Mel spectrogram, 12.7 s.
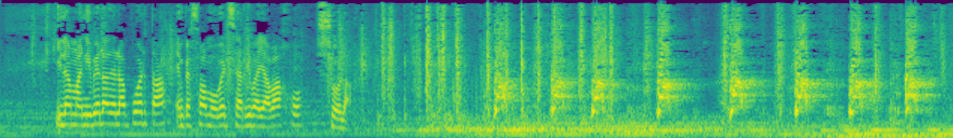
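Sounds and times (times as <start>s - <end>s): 
speech: 0.7s - 5.2s
dog barking: 6.6s - 12.6s.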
